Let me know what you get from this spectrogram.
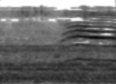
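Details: Kitten being bathed gives a short, rising meow near the end, thin and high-pitched, over a low steady hum of water in a small room.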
